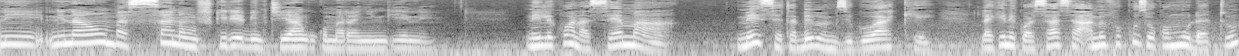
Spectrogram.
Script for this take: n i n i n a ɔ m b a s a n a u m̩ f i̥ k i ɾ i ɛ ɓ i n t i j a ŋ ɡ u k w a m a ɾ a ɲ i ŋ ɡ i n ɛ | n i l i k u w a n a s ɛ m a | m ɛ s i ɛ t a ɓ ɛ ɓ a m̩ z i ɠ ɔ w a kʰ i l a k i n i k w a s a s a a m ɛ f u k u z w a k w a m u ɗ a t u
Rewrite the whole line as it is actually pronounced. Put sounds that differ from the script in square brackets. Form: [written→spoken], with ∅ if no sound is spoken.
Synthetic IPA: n i n i n a ɔ m b a s a n a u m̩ f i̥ k i ɾ i ɛ ɓ i n t i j a ŋ ɡ u k w a m a ɾ a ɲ i ŋ ɡ i n ɛ | n i l i k u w a n a s ɛ m a | m ɛ s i [ɛ→a] t a ɓ ɛ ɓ a m̩ z i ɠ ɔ w a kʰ [i→ɛ] l a k i n i k w a s a s a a m ɛ f u k u z w a k w a m u ɗ a t u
